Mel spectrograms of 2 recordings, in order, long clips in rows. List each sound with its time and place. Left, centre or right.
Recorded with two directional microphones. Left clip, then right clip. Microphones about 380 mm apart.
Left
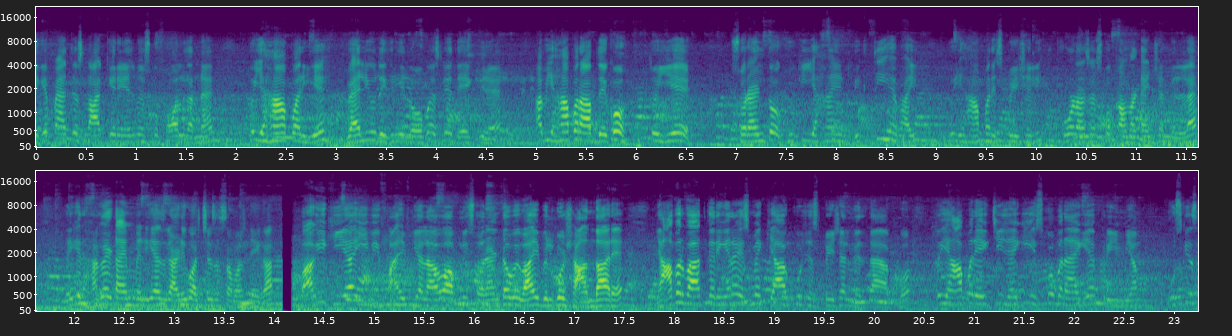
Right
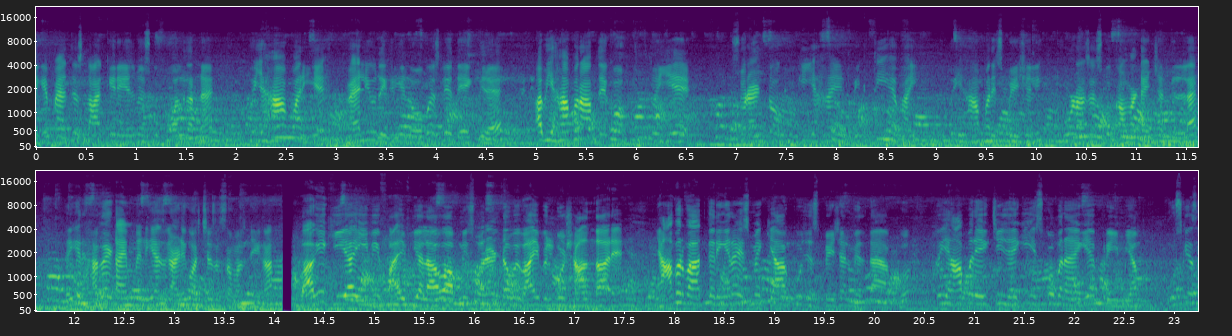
0.2 s speech: centre
8.4 s speech: centre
